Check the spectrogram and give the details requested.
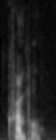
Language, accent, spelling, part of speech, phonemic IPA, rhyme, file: English, US, crumple, noun / verb, /ˈkɹʌmpəl/, -ʌmpəl, En-us-crumple.ogg
- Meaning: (noun) A crease, wrinkle, or irregular fold; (verb) 1. To rumple; to press into wrinkles by crushing together 2. To cause to collapse 3. To become wrinkled 4. To collapse; to surrender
